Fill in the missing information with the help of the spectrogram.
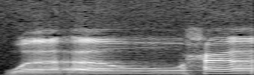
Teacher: ha di pertengahan kerongkong ini.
